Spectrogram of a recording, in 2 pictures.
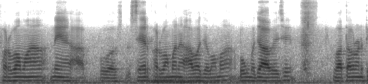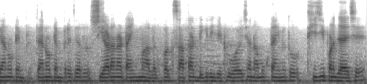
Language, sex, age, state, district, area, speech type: Gujarati, male, 45-60, Gujarat, Ahmedabad, urban, spontaneous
